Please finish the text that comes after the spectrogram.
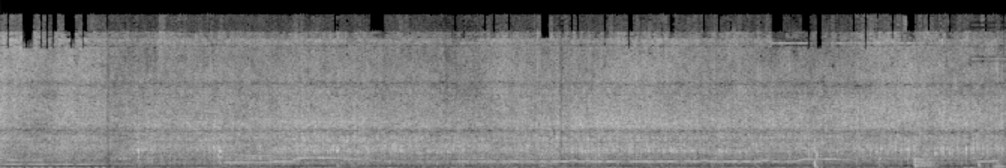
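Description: Freshwater fish such as prawns or stinging catfish sizzle lightly in hot oil with a steady, dense crackle, close by and loud, with occasional metallic scrapes from stirring.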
